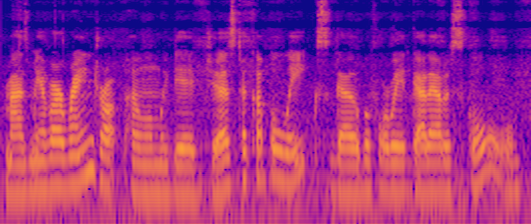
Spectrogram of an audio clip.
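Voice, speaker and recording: A woman, a kindergarten teacher, reading a storybook aloud and pausing to explain it simply to young children. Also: fairly low pitch, vocal fry, slight background noise, low-quality recording.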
